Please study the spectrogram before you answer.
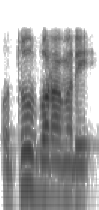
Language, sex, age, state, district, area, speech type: Tamil, male, 30-45, Tamil Nadu, Chengalpattu, rural, conversation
